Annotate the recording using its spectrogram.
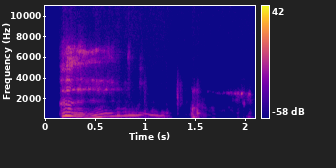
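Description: A person's voice: one drawn-out vocal sound of about a second that falls and then rises in pitch, followed by a short faint sound.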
